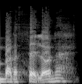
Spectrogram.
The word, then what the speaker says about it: Barcelona: La C en Barcelona te ha salido, pero como a una nativa.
